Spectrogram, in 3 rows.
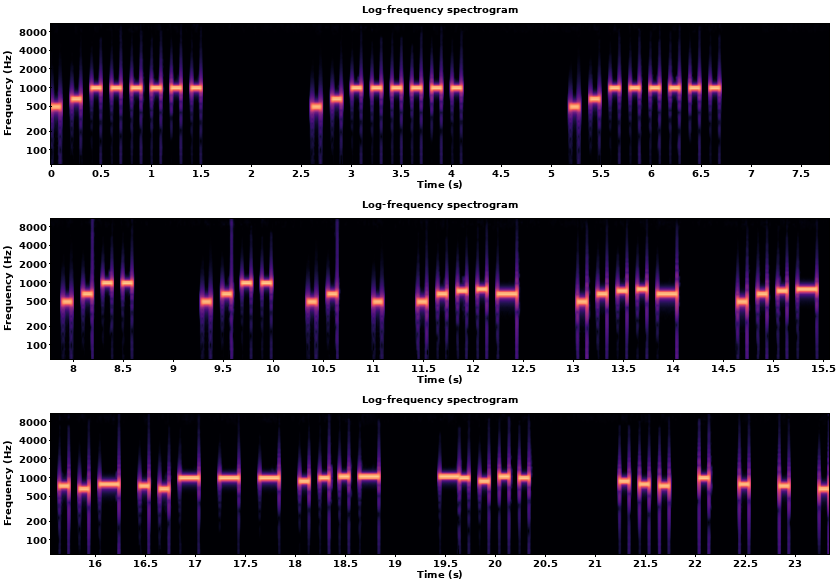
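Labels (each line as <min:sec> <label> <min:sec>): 0:00.0 A mobile phone beeps repeatedly. 0:06.8
0:07.8 A "Bella Ciao" melody plays loudly and clearly on a mobile phone in a rhythmic and repeating pattern. 0:23.3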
